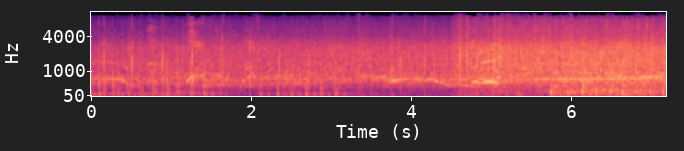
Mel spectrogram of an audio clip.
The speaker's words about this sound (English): Give the Lord a hand clap of praise and worship Him this evening.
